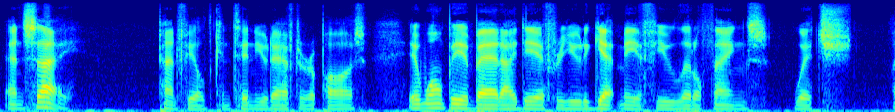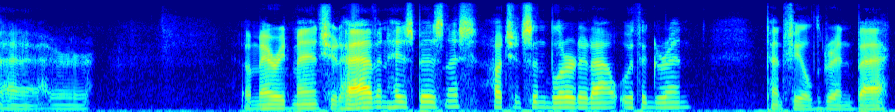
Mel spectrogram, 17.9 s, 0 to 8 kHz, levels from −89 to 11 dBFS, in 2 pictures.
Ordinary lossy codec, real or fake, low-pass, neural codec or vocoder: AAC, 48 kbps; real; 7.2 kHz; none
